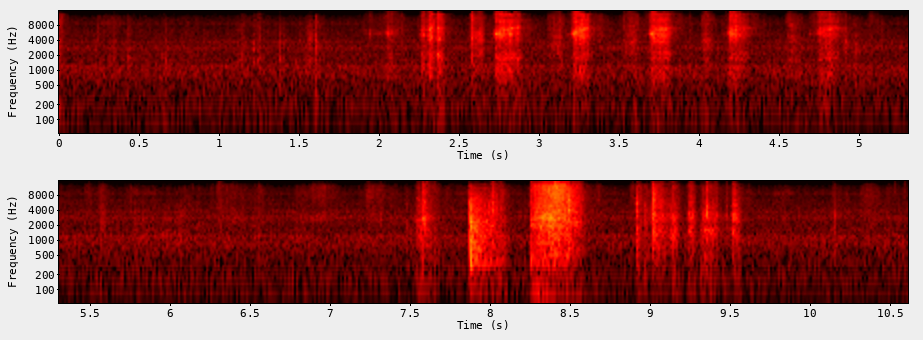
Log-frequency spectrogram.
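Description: Large scissors cutting through grey fur fabric: a run of short snips a few seconds in, then louder, longer cuts near the end.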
